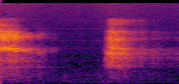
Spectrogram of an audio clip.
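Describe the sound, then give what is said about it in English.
Two deep, breathy inhalations taken during a guided deep-breathing pause, the first tapering off, then a short quiet pause before a second long, airy breath drawn in. No talking. “Please keep breathing in deeply.”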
